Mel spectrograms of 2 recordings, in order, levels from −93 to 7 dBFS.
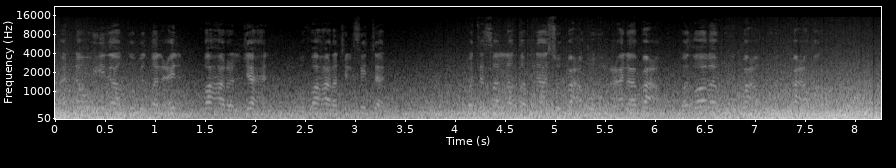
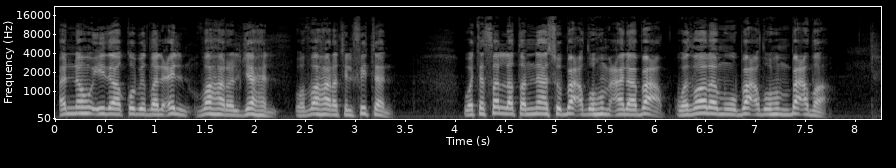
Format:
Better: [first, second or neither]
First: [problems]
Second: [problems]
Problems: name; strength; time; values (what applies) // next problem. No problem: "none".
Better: second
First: wind noise on the microphone; heavy; 4 dB above the speech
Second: none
